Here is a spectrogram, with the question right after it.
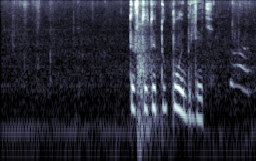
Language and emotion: Russian, angry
